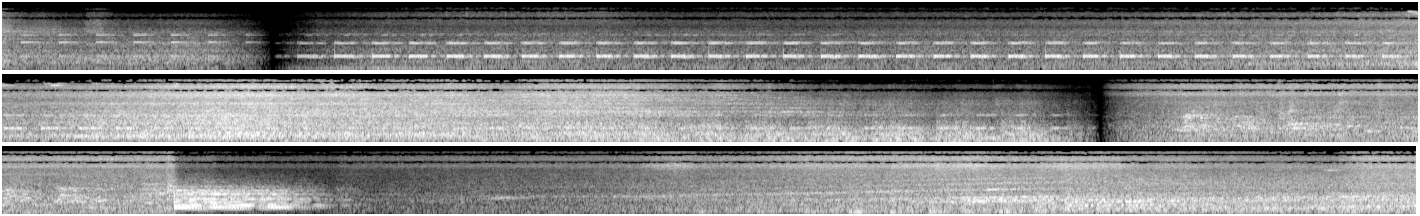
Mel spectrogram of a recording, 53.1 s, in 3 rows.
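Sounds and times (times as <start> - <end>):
diesel locomotive passing: 31.6 - 53.0
level crossing bell ringing: 37.6 - 39.9.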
